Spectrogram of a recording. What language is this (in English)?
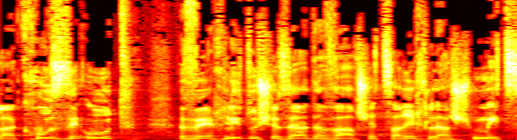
Hebrew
